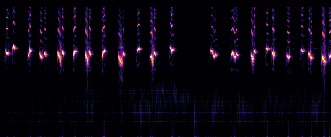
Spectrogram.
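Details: Yellow-vented bulbul in long 'ropel' rapid-fire song, played as a lure to make other bulbuls sing: loud, bubbly, chuckling notes repeated in quick bursts, briefly pausing before resuming, over a faint low hum.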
